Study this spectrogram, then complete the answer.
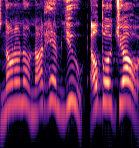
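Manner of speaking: high, slow insistence; coach correcting. Retold or imitated. Coach telling the opponent to elbow Joe, high and slow. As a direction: point at the other guy.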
